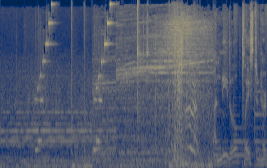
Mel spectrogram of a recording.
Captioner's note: Blackberry ringing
